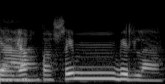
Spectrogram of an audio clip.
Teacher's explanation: Ya, jadi kadar dengungnya itu 2 harokat. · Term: ikhfa syafawi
